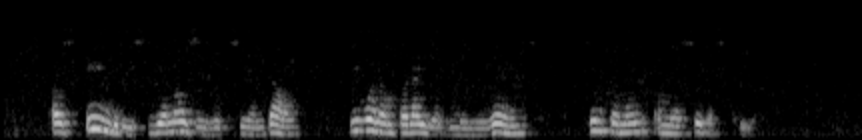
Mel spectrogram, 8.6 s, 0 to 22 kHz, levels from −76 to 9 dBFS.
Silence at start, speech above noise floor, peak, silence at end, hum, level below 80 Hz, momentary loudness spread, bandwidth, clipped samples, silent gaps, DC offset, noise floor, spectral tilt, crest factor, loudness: 0.5 s; 41 dB; -6 dBFS; 1.1 s; none; -76 dBFS; 15 LU; 9.8 kHz; under 0.1%; none; under 0.1%; -64 dBFS; -8 dB/octave; 18 dB; -24 LUFS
